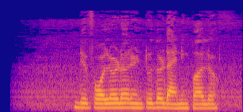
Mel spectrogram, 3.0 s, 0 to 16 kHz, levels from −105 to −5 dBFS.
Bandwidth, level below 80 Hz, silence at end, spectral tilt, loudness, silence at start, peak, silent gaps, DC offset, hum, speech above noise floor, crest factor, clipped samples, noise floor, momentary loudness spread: 11.5 kHz; -58 dBFS; 0 s; -7.5 dB/octave; -27 LUFS; 0.35 s; -12 dBFS; none; under 0.1%; none; 24 dB; 16 dB; under 0.1%; -50 dBFS; 20 LU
